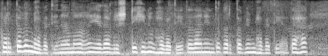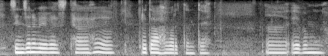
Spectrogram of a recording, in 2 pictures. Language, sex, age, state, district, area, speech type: Sanskrit, female, 18-30, Karnataka, Uttara Kannada, rural, spontaneous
